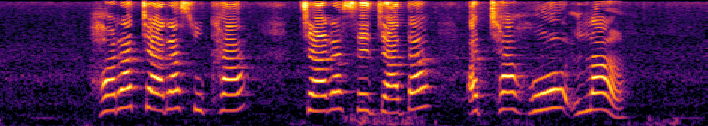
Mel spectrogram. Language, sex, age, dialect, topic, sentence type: Magahi, female, 31-35, Western, agriculture, question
